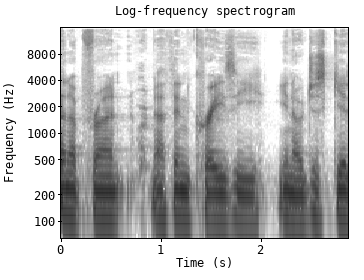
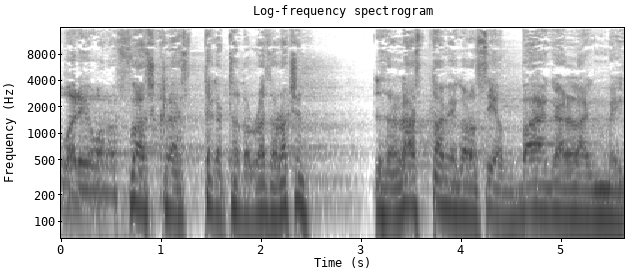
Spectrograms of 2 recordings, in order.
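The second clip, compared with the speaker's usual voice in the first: put-on gruff actor voice; 2 semitones higher, 6 dB quieter than usual. Bursting into a show as Al Pacino: Al Pacino impression. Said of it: "Mister Pacino".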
